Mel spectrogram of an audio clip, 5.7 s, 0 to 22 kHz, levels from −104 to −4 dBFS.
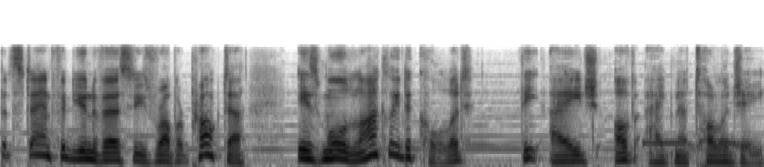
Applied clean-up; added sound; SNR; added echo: none; Bird; 15 dB; none.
